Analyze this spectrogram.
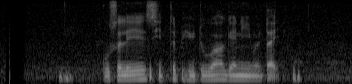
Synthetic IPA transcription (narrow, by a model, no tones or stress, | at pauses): kusəlejesit̪ːəpiɦiʈuʋaːɡæniːməʈɐ̰j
